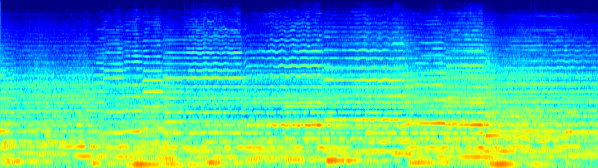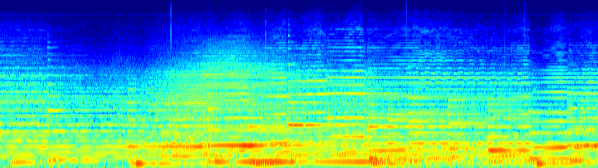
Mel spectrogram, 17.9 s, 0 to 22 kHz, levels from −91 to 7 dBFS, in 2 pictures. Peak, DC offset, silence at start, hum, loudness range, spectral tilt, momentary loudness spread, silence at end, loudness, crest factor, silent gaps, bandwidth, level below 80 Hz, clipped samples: -2 dBFS; under 0.1%; 0 s; none; 7 LU; -6 dB/octave; 9 LU; 0 s; -20 LUFS; 18 dB; none; 14 kHz; -32 dBFS; under 0.1%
